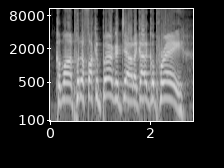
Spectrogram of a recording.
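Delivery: very high-pitched and loud. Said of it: "that's my [name] impression".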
